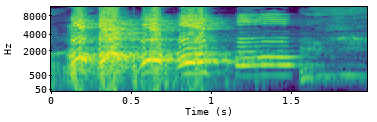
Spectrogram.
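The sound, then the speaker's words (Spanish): A person imitates a dog, letting out four quick, loud barks in a steady rhythm, then trailing into a high, drawn-out whimpering whine. “Yo chicaneando, yo como si perros, ¿cómo es que se hace?”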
